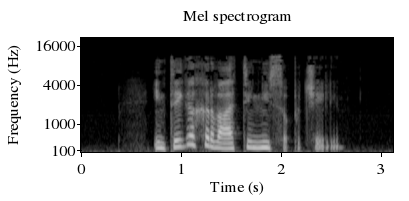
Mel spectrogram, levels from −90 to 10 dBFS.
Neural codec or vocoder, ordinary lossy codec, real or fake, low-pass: vocoder, 44.1 kHz, 128 mel bands every 512 samples, BigVGAN v2; MP3, 48 kbps; fake; 19.8 kHz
